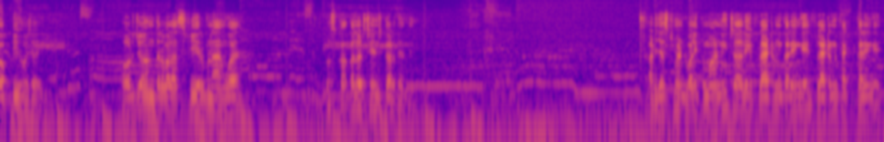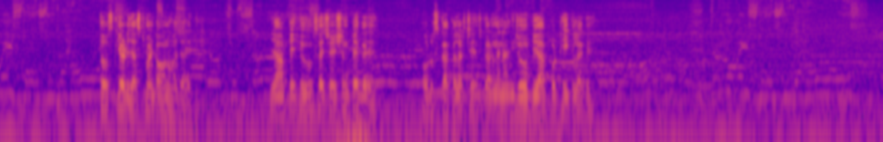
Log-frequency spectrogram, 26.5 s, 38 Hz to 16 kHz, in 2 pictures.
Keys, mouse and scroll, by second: 1.3 right click, 1.3 right click, 2.1 click, 7.1 click, 11.6 click, 14.2-22.9 drag, 22.9 click.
